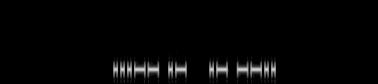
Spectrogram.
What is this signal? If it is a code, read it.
Morse code, heard as a keyed tone, about 36 wpm, 700 Hz. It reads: 3A AZ
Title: Field Day Exchanges - 35wpm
